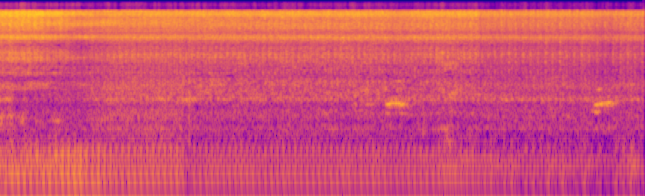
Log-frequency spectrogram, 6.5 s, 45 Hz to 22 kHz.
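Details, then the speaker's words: Honda Vario 150 scooter during engine rebuild, idle screw set two to two-and-a-half turns, suspected past coolant loss: uneven wandering idle rising and sagging; unstable idle, smoke from oil dripped on exhaust. "Hah suara P Iya hsamnya tidak stabil Bos Coba dek"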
